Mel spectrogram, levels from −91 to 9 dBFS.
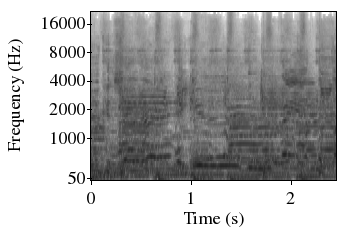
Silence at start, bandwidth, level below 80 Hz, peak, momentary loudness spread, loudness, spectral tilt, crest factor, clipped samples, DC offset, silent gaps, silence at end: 0 s; over 20 kHz; -24 dBFS; 0 dBFS; 2 LU; -9 LUFS; -4.5 dB/octave; 8 dB; under 0.1%; under 0.1%; none; 0 s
